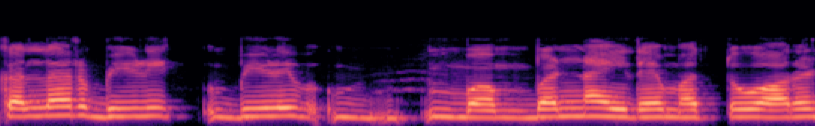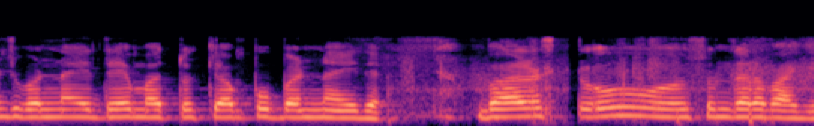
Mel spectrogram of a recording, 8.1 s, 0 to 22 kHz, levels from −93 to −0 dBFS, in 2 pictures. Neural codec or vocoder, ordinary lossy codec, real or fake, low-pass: none; none; real; 7.2 kHz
